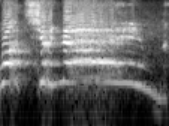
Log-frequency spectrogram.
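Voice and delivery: very high called-out yell, name stretched out. Calling out in character to hidden agents: yelling out. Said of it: "I'm gonna yell out".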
